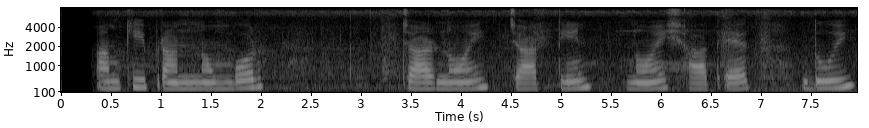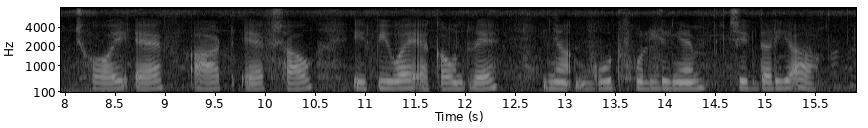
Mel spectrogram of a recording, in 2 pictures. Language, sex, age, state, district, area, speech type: Santali, female, 18-30, West Bengal, Purba Bardhaman, rural, read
